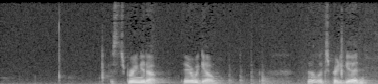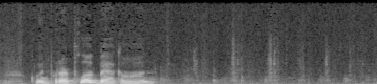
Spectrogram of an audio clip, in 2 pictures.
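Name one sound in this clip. A small metal fitting clicks and scrapes as a hand turns it.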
